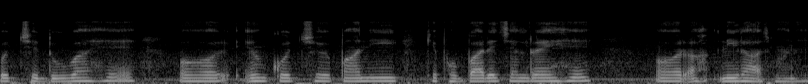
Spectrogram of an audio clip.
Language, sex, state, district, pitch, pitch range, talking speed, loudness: Hindi, male, Uttar Pradesh, Gorakhpur, 150 Hz, 145-155 Hz, 120 wpm, -32 LUFS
